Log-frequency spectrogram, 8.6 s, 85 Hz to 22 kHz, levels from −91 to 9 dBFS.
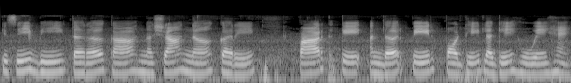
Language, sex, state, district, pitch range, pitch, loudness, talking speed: Hindi, female, Madhya Pradesh, Umaria, 165-180 Hz, 170 Hz, -19 LUFS, 105 wpm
